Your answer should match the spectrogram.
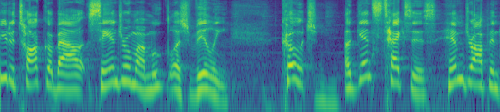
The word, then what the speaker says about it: Mamukelashvili: I'd like for you to talk about Sandro Mamukelashvili.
